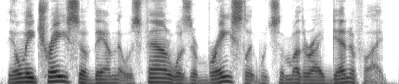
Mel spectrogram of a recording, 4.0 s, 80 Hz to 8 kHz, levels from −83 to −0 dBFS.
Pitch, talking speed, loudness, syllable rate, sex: 125 Hz, 225 wpm, -20 LUFS, 6.2 syllables/s, male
